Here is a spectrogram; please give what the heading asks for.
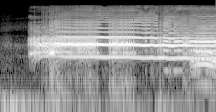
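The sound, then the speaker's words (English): A shrill, screeching shriek rings out loud and piercing, held as one sustained high-pitched cry for about two seconds with no pause. “that fucking shriek. Holy shit, that made my ear hurt. That was a good, like, screech.”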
